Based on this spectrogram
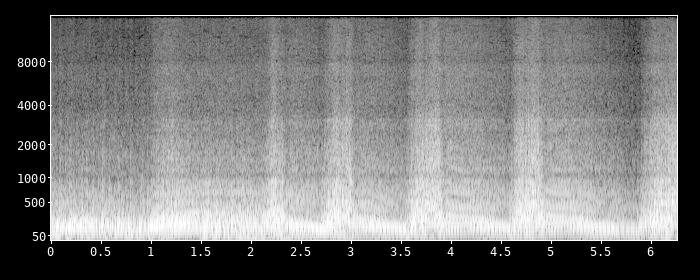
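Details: Craftsman LT 2000-style hot rod race mower V-twin with lumpy, uneven beat through repeated throttle blips; rhythm stumbles as if one cylinder drops out, rough-running misfire, cause not confirmed.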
